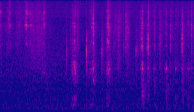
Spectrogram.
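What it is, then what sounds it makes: Stylus scratching wax-coated scratch art paper. A wooden stylus scrapes the black coating of a flat page of wax-coated scratch art paper in repeated strokes. It makes quiet, dry, bright scratching sounds that come at an irregular pace over a soft hiss, each stroke short and fading almost at once.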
